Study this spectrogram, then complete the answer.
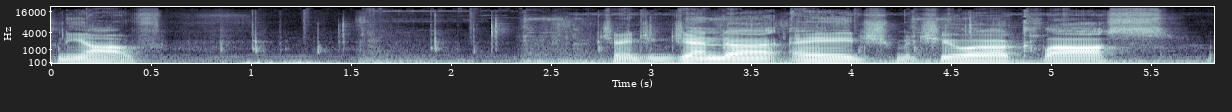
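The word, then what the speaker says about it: Niamh: I haven't spoken to her in ages, but that's pronounced Niav.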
